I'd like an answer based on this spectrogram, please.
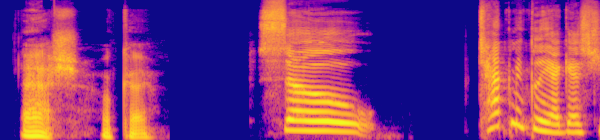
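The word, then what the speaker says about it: æ: Apparently the second character, the A-E, is a linguistic character and pronounced ash. Ash.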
